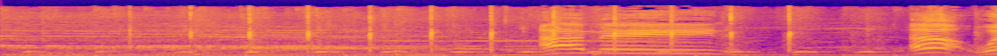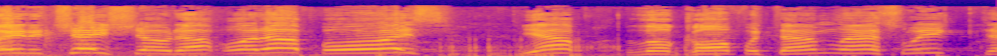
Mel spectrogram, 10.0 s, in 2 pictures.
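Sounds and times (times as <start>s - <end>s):
studio audience cheering at a live show: 0.0s - 5.6s
rhythmic clapping: 0.0s - 6.1s
speech: 2.7s - 3.8s, 4.5s - 9.9s.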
